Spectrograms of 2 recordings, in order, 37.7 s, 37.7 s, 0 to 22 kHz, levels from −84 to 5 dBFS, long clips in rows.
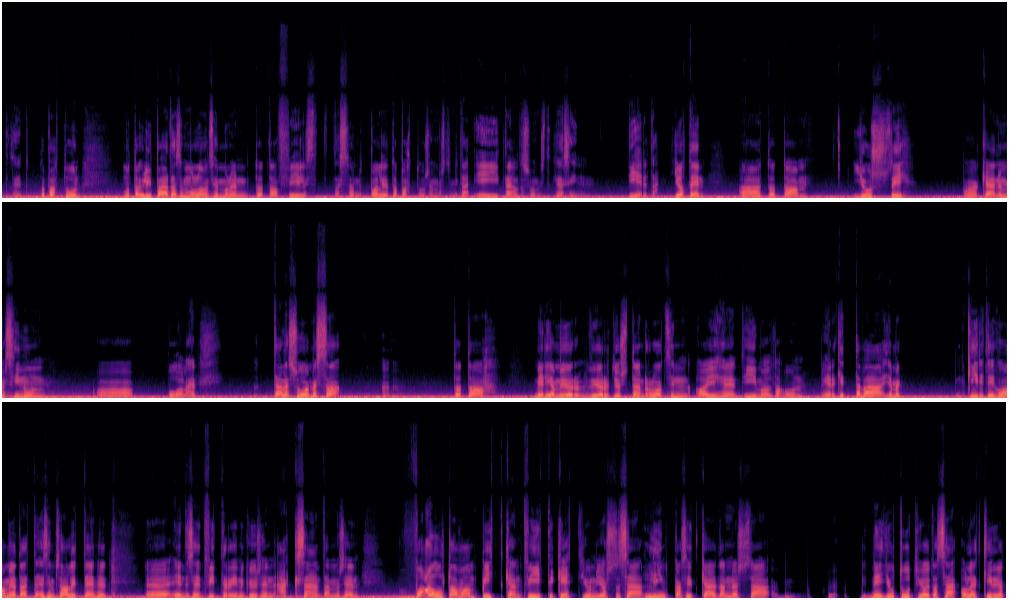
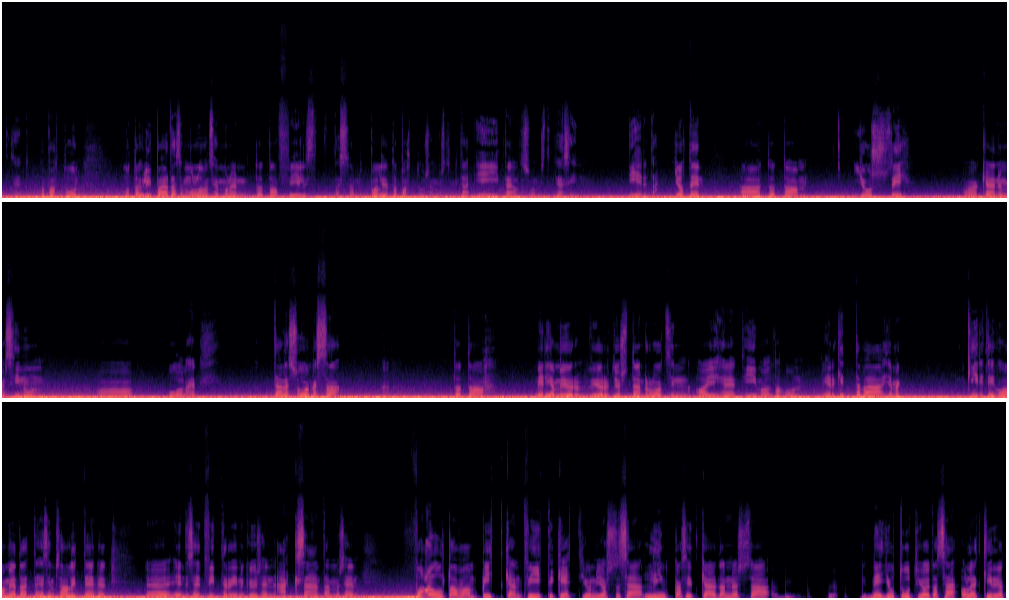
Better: first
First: low rumble; faint; until 30 s; 20 dB below the speech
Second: low rumble; loud; until 30 s; 7 dB below the speech

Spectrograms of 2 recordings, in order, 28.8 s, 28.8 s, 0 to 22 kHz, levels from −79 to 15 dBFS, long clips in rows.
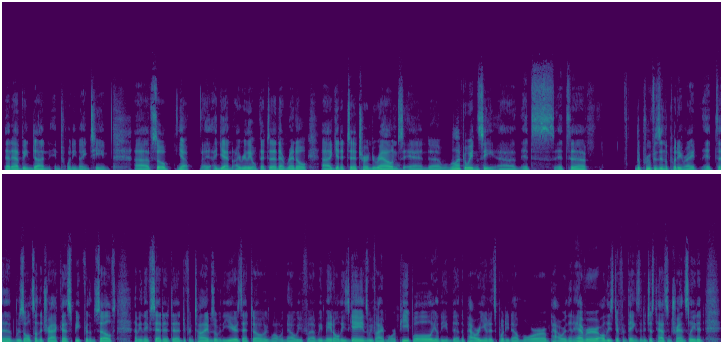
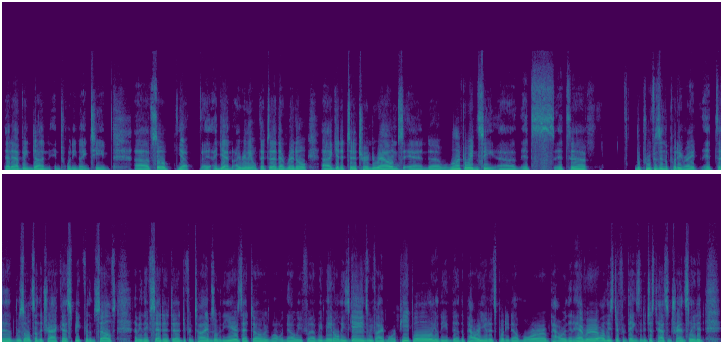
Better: first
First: none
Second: distortion; slight; 10 dB below the speech

